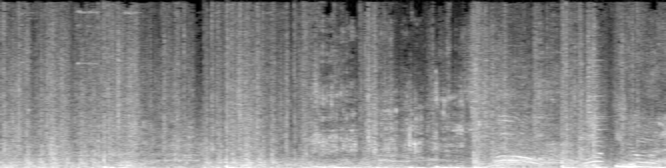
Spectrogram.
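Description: Continuous gunfire from a World War Z video game rattles loud and close in dense overlapping volleys, with voices and game noise mixed in.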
